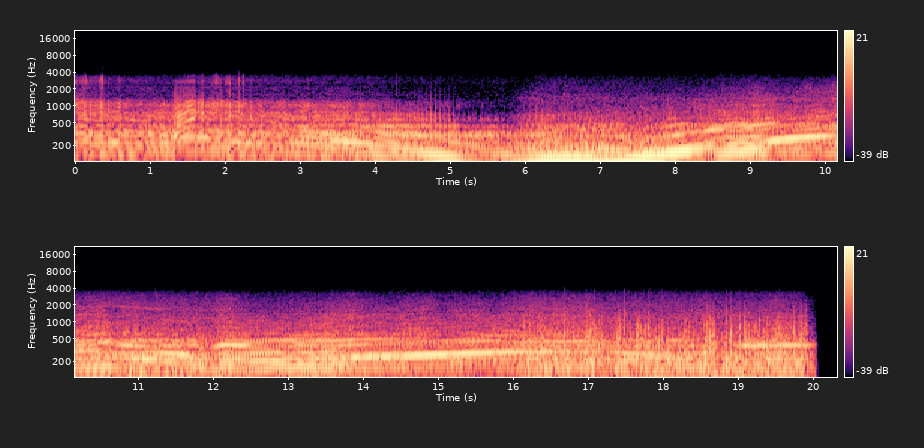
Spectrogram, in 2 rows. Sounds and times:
Accelerating, revving, vroom: 0.0s - 2.5s, 6.0s - 17.4s
Car: 0.0s - 20.1s
Medium engine (mid frequency): 0.0s - 20.1s.

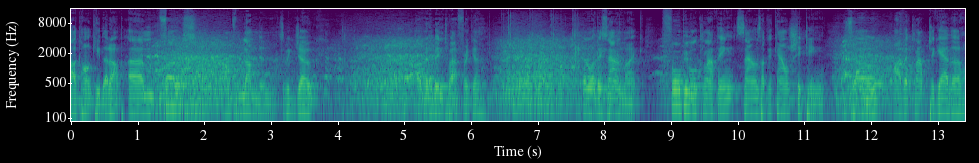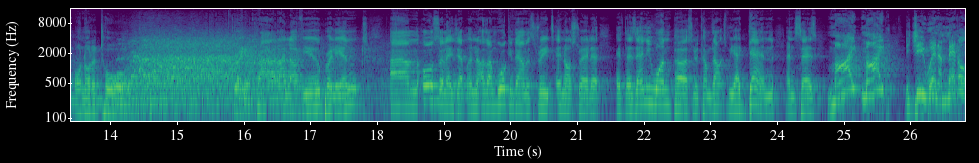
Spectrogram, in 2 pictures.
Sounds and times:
Speech: 0.0s - 3.8s, 5.2s - 6.3s, 7.6s - 14.4s, 15.8s - 26.8s.

